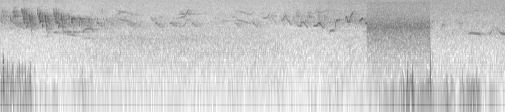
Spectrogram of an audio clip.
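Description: Small birds chirping and singing, with gusts of wind buffeting the microphone at the start and again near the end.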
